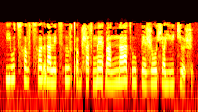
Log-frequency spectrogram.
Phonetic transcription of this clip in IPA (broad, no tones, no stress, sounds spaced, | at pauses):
j u t͡sʰ ʌ v t͡sʰ ʌ r a l e t͡sʰ ɯ v tʼ ʌ b ʂ a ɬ ŋ͡m ɛ ɓ a nː a tʼ u p e ʐ o ɕ ʌ j i t͡ɕ ɯ ʂ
